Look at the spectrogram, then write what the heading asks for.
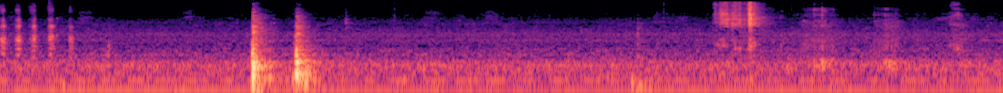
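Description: Close-up eating of a crisp pork rind chip: a bright crunch a little past halfway, with small chewing clicks after it. Two sharp knocks about two seconds in are the loudest sounds.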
